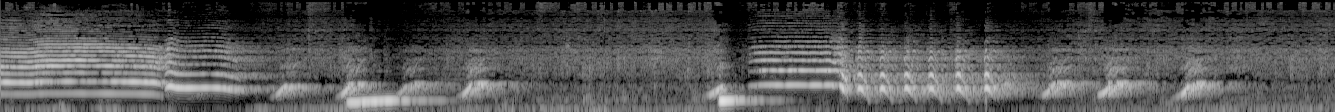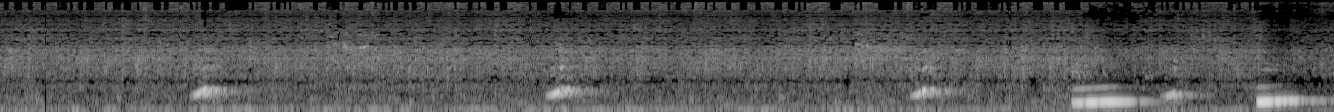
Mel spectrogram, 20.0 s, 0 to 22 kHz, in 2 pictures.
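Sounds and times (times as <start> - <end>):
gibbon whooping calls: 0.0 - 4.0, 5.3 - 9.3.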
